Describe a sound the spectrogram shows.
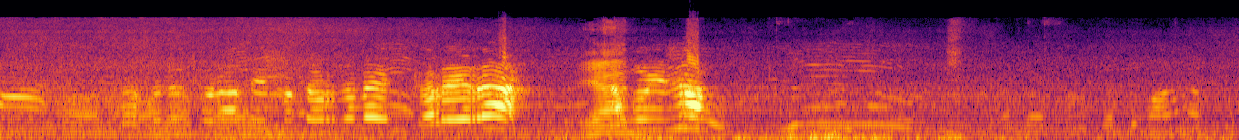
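A man calls out through a megaphone.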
